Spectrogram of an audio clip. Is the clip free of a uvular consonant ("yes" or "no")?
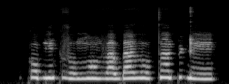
yes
